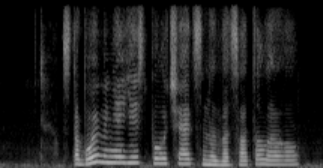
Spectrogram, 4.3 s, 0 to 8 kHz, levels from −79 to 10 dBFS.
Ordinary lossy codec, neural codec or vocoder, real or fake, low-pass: none; codec, 16 kHz, 2 kbps, FreqCodec, smaller model; fake; none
